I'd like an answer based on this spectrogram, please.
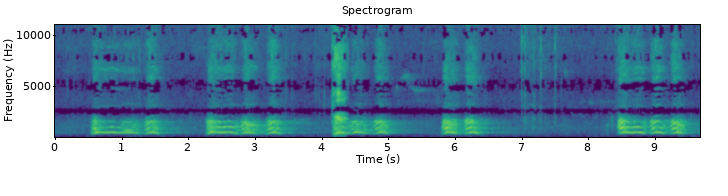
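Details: Treeing at a tree, a male Treeing Walker Coonhound barks in rapid bursts of two or three chopped, slightly wavering notes, five bursts spaced about one to two seconds apart, loud and ringing against a quiet background.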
